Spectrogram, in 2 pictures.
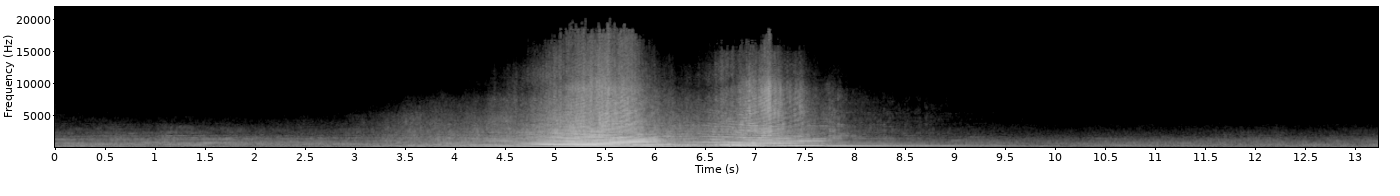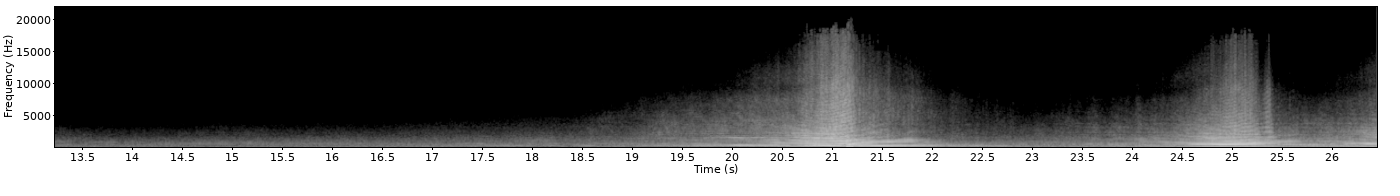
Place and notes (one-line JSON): {"title": "Unnamed Road, Derby, UK - British Motorcycle Grand Prix 2004 ... moto grandprix ...", "date": "2004-07-23 13:50:00", "description": "British Motorcycle Grand Prix 2004 qualifying ... part one ... one point stereo mic to minidisk ...", "latitude": "52.83", "longitude": "-1.37", "altitude": "74", "timezone": "Europe/London"}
